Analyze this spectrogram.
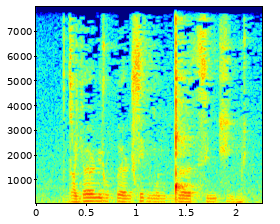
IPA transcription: d ɑ j œː ɳ j o ɓ œː ɳ s e ŋ͡m o n ŋ͡ǃ œː θ s i ŋ x i b

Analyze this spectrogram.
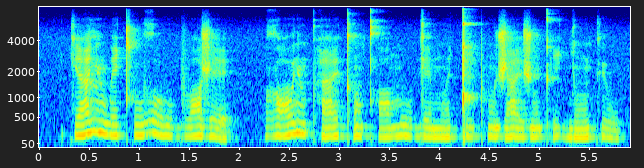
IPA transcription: kʲ æ lʲ ũ w e cʰ u ɣ o β u b β ɒ ʒ e | ɣ ɒ ʊ̯ ɾʲ ũ pʰ æ ɪ̯ kʼ õ kʰ ɒ m β u ɡ e m ũ ɪ̯ ǃ i pʰ ũ ʒ æ ɪ̯ ʒ ũ kʼ i ɟ ũ kʲ u

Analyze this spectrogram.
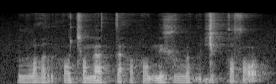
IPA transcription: lː ʊ ðˤ ɘ r h ɔ cʰ ɔ n̪ a tː a h ɔ h ɔ u̯ n̪ e x lː ɔ d̪ o ɟ ɘ tː o sˤ o

